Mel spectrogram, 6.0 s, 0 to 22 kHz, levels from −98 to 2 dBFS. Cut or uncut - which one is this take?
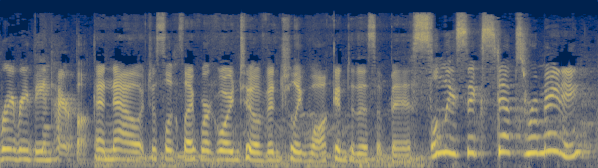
cut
